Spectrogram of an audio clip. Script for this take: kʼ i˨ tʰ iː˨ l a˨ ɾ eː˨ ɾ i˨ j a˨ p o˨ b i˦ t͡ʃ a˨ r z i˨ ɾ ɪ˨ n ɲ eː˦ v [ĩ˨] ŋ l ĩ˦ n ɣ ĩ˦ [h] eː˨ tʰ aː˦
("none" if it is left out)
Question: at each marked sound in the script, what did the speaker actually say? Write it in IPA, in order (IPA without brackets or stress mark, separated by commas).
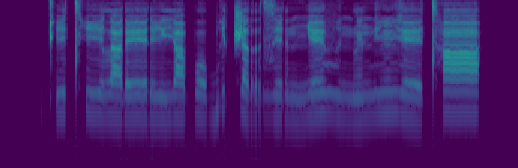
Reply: i˨, ɣ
